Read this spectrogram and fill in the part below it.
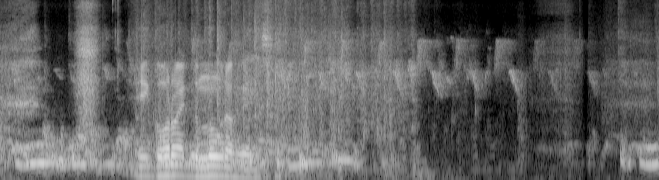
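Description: Two pairs of breeding pet pigeons being fed coo and chirp softly indoors while a person speaks over them, the bird calls growing clearer as the talking fades.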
